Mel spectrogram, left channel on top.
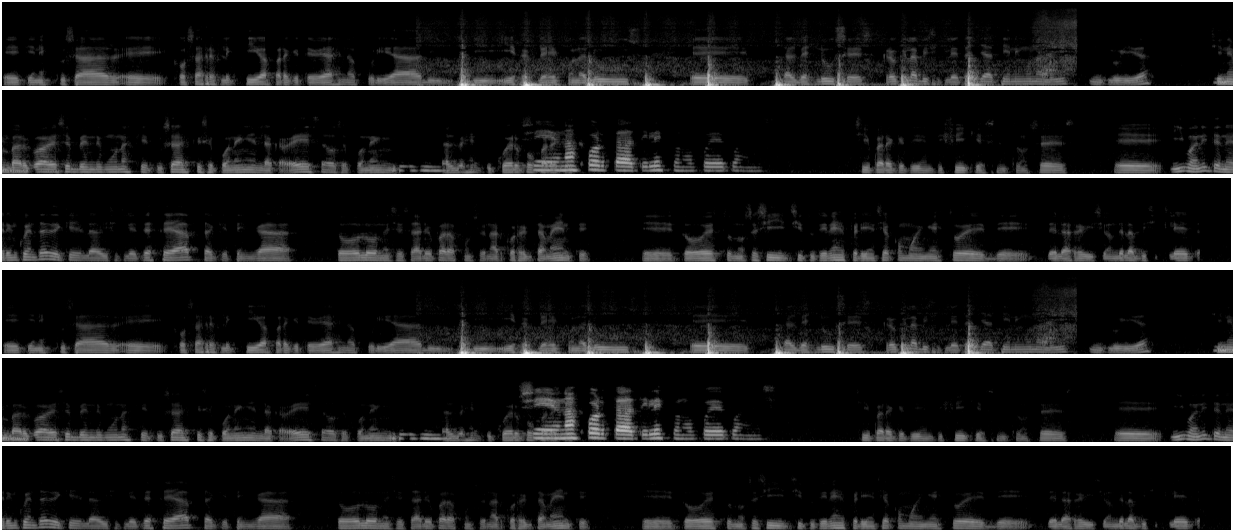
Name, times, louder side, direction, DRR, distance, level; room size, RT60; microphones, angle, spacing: voice 1, 0.0-7.5 7.8-11.5 12.1-16.3 16.7-18.0 20.8-23.0 23.4-27.6 28.0-30.5 31.0-36.6, left 1 dB, 35° left, 3.3 m, -39 dB
sound 1, 4.6-4.8 5.2-5.5 5.8-6.6 7.0-7.2 7.7-7.9 8.3-8.5 9.0-9.2 9.6-9.8 10.4-10.7, left 1 dB, 10° left, 0.7 m, -20 dB
voice 2, 12.1-12.6 16.3-16.8 17.5-19.9, right 4 dB, 70° right, 1.0 m, -31 dB
head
